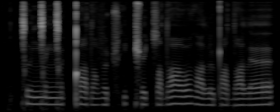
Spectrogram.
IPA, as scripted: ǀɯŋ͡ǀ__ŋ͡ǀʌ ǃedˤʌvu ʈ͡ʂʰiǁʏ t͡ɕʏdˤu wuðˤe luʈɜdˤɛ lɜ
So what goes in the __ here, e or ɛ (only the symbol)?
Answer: ɛ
